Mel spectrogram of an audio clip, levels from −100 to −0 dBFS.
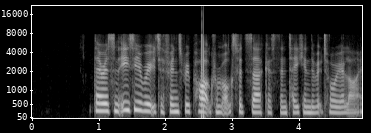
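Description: At about 2.47 s the speech picks up bit errors on an ADPCM link, running to roughly 2.60 s. A few tenths of a percent of bits get flipped, and each one knocks the decoder's step size and predictor off, so you hear pops and a rough, level-jumping burst on the G.722 wideband signal.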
